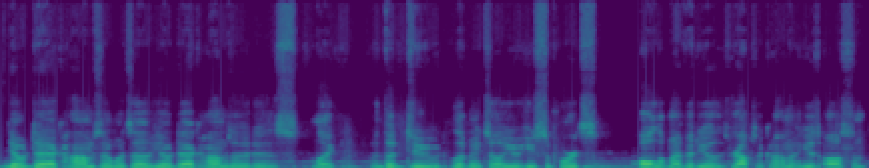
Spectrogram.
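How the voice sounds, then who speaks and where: A man with a very low, gravelly, raspy voice talks in a relaxed, chatty way as he streams a game and reads out viewer comments. Music plays clearly in the background. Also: normal speed. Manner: laid-back, chatty, reads out chat comments. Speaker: gaming streamer. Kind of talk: casual live gameplay commentary.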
